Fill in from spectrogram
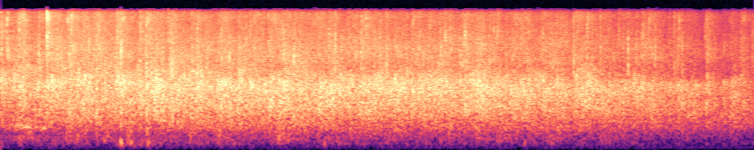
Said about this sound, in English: Donc si quelqu'un est zélé, so if somebody is zealous, applaudissez pour le pasteur.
